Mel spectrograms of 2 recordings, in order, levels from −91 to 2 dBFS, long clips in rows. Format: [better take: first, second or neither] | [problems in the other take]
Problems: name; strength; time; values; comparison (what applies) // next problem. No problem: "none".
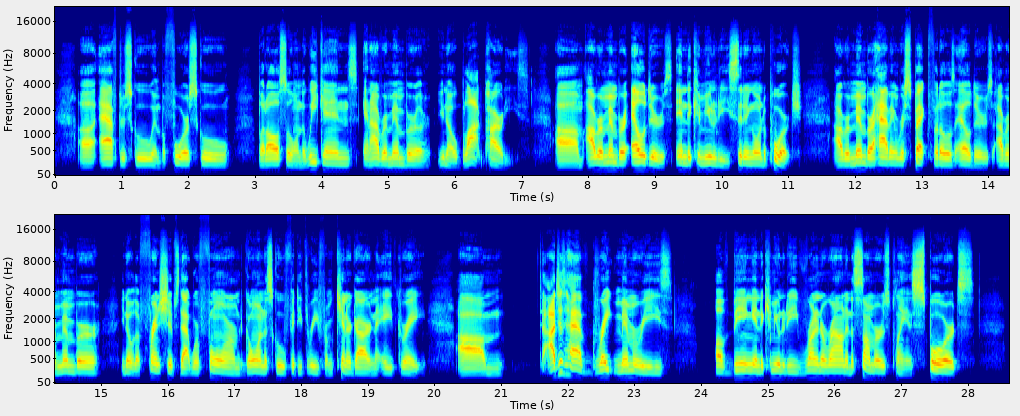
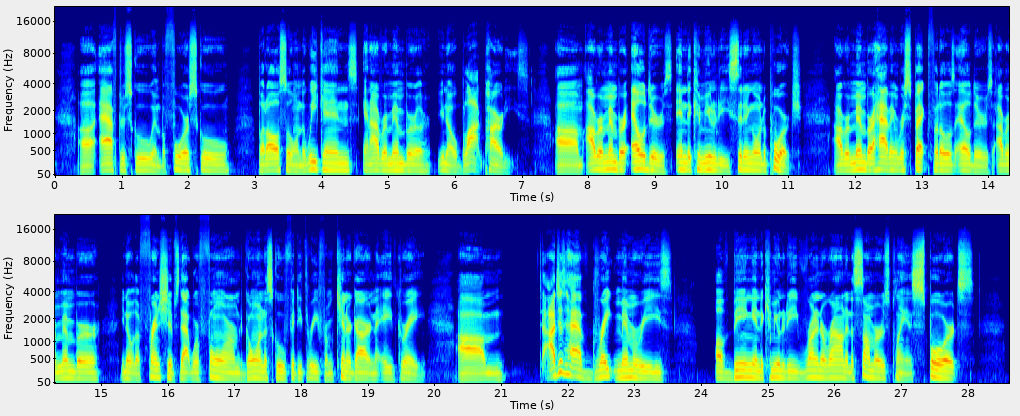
second | thin; very; fading below 300 Hz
